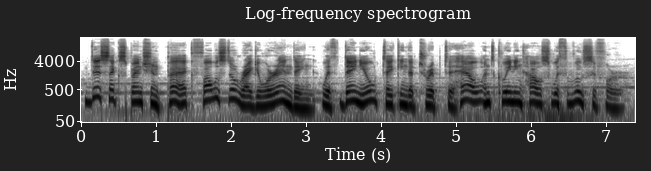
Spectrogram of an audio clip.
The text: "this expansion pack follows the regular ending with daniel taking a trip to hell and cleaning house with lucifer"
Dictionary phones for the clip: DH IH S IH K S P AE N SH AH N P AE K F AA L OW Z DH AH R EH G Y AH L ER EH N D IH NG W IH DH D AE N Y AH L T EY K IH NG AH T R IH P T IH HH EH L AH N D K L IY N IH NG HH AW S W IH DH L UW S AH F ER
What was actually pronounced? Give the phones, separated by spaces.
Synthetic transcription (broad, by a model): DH IH S IH K S P AE N SH AH N P AE K F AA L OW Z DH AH R EH G Y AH L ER EH N D IH NG W IH DH D AE N Y AH L T EY K IH NG AH T R IH P T IH HH EH L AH N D K W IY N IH NG HH AW S W IH DH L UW S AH F ER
